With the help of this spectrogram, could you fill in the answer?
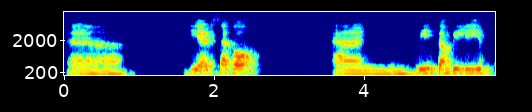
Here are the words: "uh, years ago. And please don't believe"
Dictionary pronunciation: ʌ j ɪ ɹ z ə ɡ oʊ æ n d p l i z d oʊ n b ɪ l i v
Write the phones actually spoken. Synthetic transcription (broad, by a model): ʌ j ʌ ɹ s ə ɡ oʊ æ n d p l i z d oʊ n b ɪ l i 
